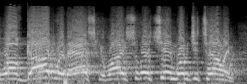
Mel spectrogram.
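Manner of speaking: high, quick, forceful question; loud retold questioning. Preacher retelling how he questioned the young man, high and loud. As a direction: press him loudly and fast.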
